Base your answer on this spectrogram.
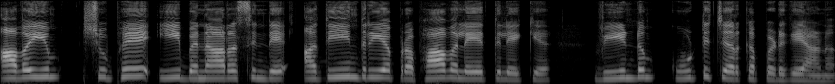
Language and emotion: Malayalam, neutral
